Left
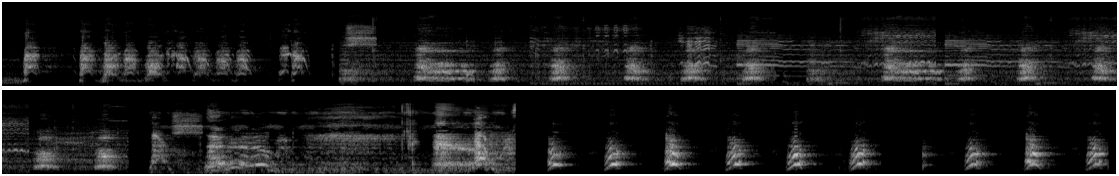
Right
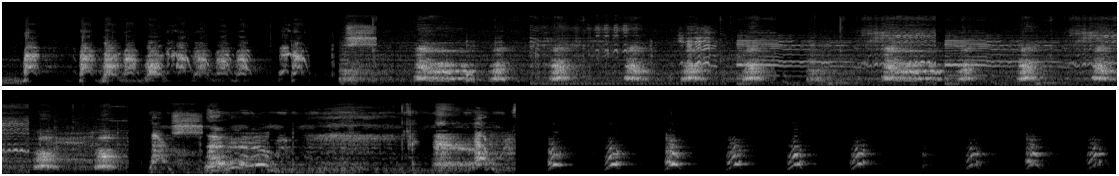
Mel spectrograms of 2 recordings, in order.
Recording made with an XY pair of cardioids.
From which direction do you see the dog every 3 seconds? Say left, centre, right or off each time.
right, right, right, right, centre, left, left, left.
